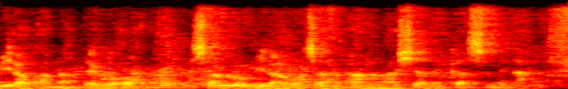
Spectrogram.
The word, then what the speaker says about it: 샬롬: 나니 넘 실기를 축복합니다 이럴 보세요 그것을 한마디로 살롬 이라고 알아줘 c 않고 마찰로 이렇게 해서 하시면 좋겠습니다 그 발음을 잘 하셔야 됩니다 사람은 몹 이라고 하나 내고 샬롬 이라고 전하는 하셔야 될것 같습니다 이제 다음 으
